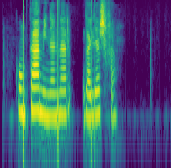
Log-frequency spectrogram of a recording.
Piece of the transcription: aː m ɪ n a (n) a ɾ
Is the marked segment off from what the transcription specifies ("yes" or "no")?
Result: no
